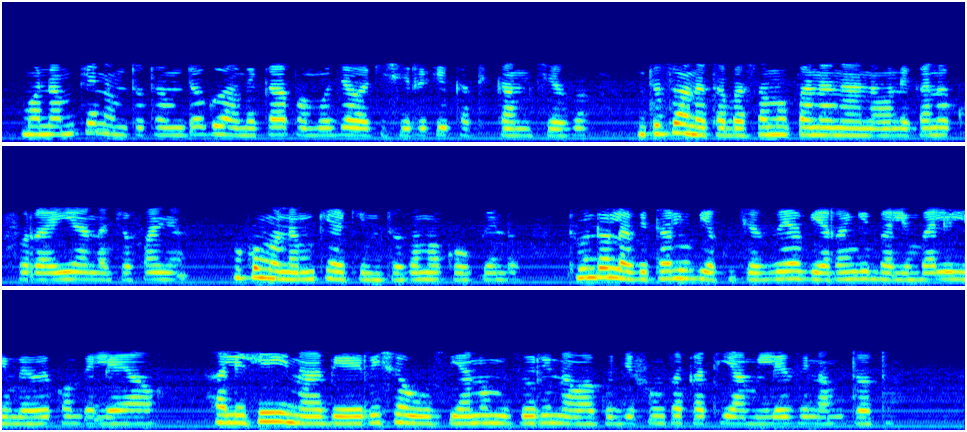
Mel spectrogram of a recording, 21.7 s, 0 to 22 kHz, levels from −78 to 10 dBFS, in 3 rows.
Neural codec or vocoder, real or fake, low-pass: none; real; 3.6 kHz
